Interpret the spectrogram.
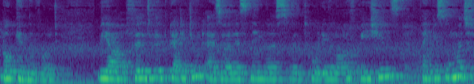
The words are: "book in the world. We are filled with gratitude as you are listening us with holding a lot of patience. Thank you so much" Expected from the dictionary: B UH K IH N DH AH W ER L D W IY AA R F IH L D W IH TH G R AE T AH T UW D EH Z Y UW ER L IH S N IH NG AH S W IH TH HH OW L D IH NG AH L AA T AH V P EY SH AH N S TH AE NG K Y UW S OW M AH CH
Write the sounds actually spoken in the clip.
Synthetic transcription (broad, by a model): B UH K IH N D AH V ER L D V IY AA R F IH L D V IH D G R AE T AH T UW D EH Z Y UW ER L IH S N IH NG AH S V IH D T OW D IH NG AH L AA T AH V P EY SH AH N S T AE NG K Y UW S OW M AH CH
